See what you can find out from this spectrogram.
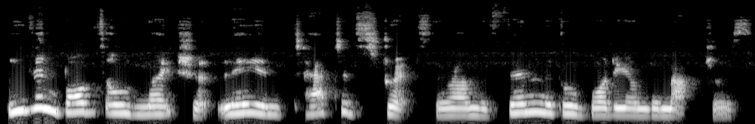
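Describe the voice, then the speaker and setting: A woman narrates a children's storybook. Her voice sits fairly high and has a husky edge, and she reads expressively. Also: normal speed, a little mellow, low-quality recording. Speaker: storybook reader.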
